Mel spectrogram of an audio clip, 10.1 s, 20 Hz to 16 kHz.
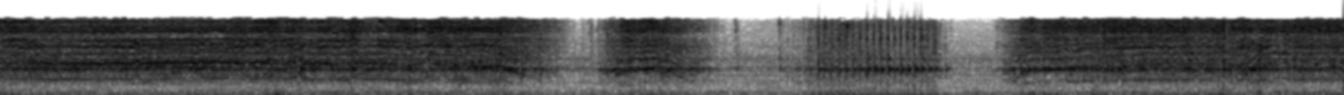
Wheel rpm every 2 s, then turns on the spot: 160, 150, 60, 40, 150.
none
